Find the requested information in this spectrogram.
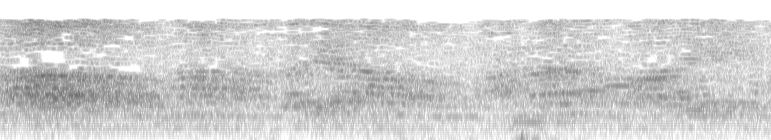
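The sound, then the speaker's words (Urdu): An audience recites salawat aloud together at a gathering on a blessed night, many voices merging into one loud, sustained chant that swells and ebbs in a few long waves. “اور اس مبارک شب کی مناسبت سے با آواز بلند ایک صلوات پڑھنا.”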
